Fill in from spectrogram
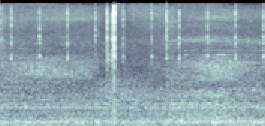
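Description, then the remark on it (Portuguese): A steady, muffled rumble of heavy road traffic heard from inside a car trying to pull out of a gas station on a sunny day, with a regular clicking tick running through it like a turn signal. No one speaks. “Olha só, esse trânsito tá demais.”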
